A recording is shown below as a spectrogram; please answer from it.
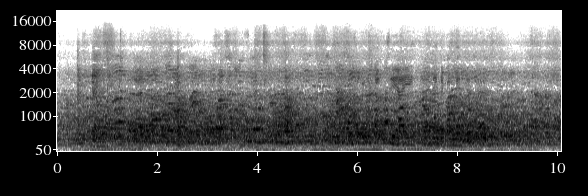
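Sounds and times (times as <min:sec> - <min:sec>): many voices chattering: 0:00.0 - 0:10.0.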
